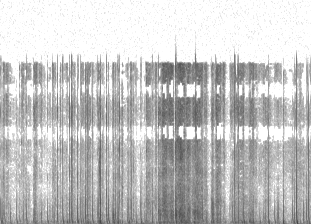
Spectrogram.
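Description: Long red-tipped fingernails scratch and tap across a padded woven upholstery chair seat. Quick, muffled taps and soft scratchy rustling stay mostly low and dull, with almost no bright edge. A denser stretch of steady scratching sits in the middle, and a few firmer taps stand out near the end.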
